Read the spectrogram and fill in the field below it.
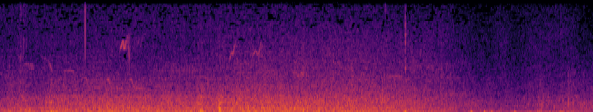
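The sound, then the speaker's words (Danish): Very small waves roll in and lap gently at the shore of a stretch of coast in a steady, soft wash with little splashes and clucks over a light background rush, with no voices present. “Men nu er det ligesom, nu er det begyndt, nu kommer de rullende ind, og det er, det er nogle ganske små bølger, men de laver lige det der hyggelige lille kluk.”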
